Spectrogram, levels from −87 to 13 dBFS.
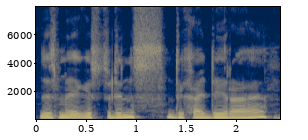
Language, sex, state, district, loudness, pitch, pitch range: Hindi, male, Arunachal Pradesh, Papum Pare, -12 LUFS, 145 Hz, 140-155 Hz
